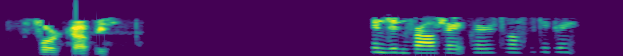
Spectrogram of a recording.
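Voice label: Fire Dispatch, scanner audio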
